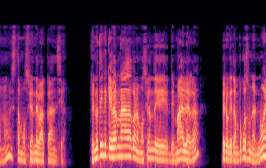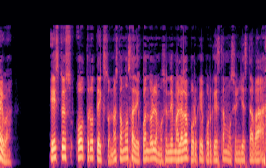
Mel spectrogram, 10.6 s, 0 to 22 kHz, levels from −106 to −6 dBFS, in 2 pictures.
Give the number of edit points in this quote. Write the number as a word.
zero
